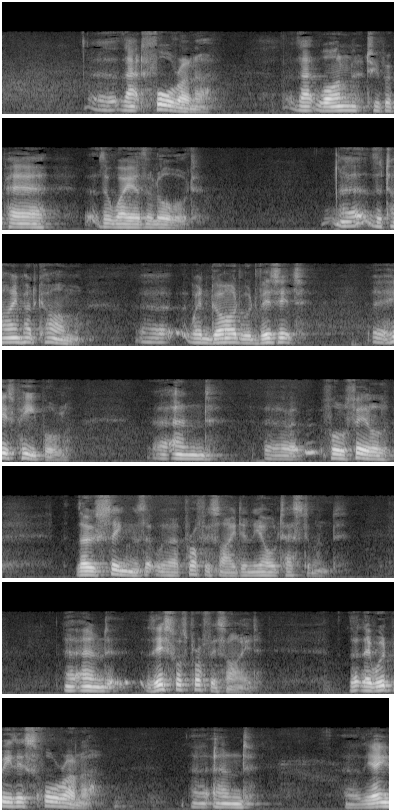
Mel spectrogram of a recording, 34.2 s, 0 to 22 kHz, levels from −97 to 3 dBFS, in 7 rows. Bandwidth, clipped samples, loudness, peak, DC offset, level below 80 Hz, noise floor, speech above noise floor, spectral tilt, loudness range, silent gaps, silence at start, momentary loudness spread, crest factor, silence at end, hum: 7.6 kHz; under 0.1%; -21 LUFS; -4 dBFS; under 0.1%; -60 dBFS; -58 dBFS; 37 dB; -6 dB/octave; 7 LU; none; 1 s; 18 LU; 20 dB; 0 s; none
